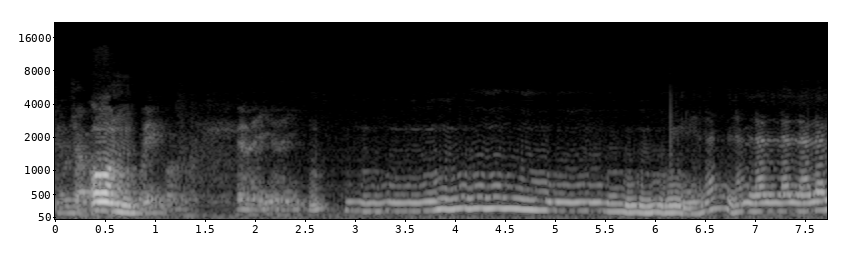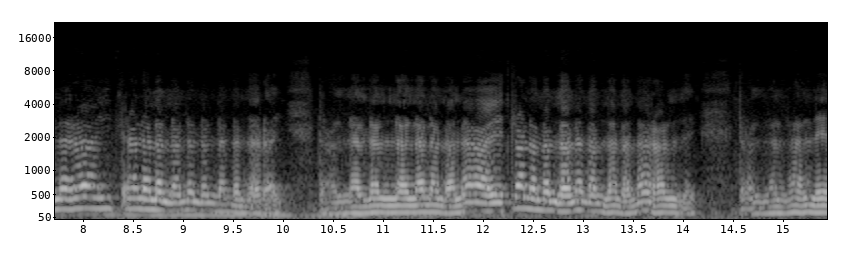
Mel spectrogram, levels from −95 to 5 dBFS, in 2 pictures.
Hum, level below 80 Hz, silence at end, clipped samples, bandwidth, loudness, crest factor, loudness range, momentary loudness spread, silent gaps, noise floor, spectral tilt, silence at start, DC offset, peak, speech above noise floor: none; -54 dBFS; 0 s; under 0.1%; 6.4 kHz; -30 LUFS; 24 dB; 6 LU; 14 LU; none; -52 dBFS; -10 dB/octave; 0 s; under 0.1%; -6 dBFS; 23 dB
